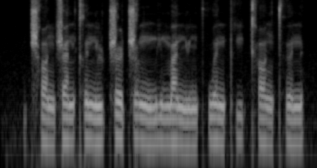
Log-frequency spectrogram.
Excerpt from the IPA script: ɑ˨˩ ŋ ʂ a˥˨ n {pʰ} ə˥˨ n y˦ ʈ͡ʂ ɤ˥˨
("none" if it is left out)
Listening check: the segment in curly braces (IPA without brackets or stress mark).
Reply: kʰ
